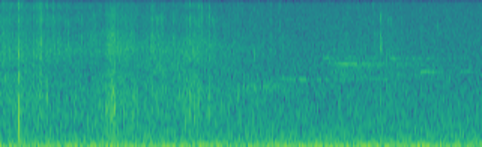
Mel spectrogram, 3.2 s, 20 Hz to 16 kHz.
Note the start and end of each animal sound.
[1.64, 3.21] Hermit Thrush (Catharus guttatus)

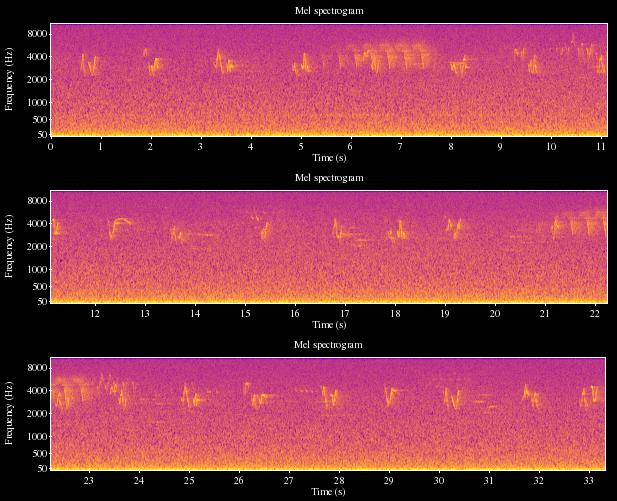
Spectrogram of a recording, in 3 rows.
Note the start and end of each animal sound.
[0.00, 13.84] Red-eyed Vireo (Vireo olivaceus)
[5.23, 7.80] Ovenbird (Seiurus aurocapilla)
[7.88, 8.49] Wood Thrush (Hylocichla mustelina)
[9.71, 11.07] Chestnut-sided Warbler (Setophaga pensylvanica)
[12.15, 12.93] Eastern Wood-Pewee (Contopus virens)
[13.70, 14.47] Wood Thrush (Hylocichla mustelina)
[14.99, 19.49] Red-eyed Vireo (Vireo olivaceus)
[16.82, 17.81] Wood Thrush (Hylocichla mustelina)
[20.00, 20.84] Wood Thrush (Hylocichla mustelina)
[20.96, 33.27] Red-eyed Vireo (Vireo olivaceus)
[21.26, 23.21] Ovenbird (Seiurus aurocapilla)
[22.71, 23.91] Chestnut-sided Warbler (Setophaga pensylvanica)
[23.77, 24.75] Wood Thrush (Hylocichla mustelina)
[26.91, 27.68] American Goldfinch (Spinus tristis)
[29.39, 30.61] Black-and-white Warbler (Mniotilta varia)
[30.50, 31.27] Wood Thrush (Hylocichla mustelina)

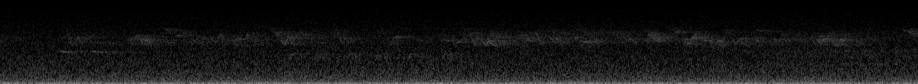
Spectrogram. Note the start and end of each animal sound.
[0.00, 9.18] Red-eyed Vireo (Vireo olivaceus)
[0.47, 1.39] Blue Jay (Cyanocitta cristata)
[2.71, 4.69] American Crow (Corvus brachyrhynchos)
[8.64, 9.18] Ovenbird (Seiurus aurocapilla)

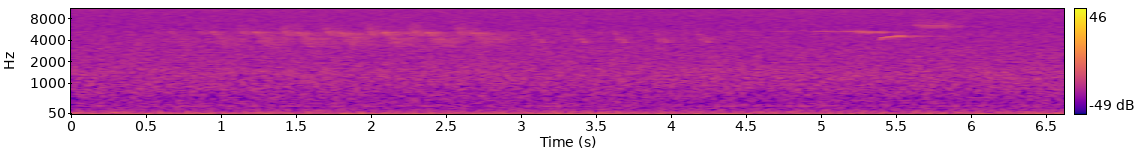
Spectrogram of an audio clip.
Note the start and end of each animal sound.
[0.54, 4.41] Ovenbird (Seiurus aurocapilla)
[4.45, 5.98] Black-throated Green Warbler (Setophaga virens)

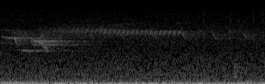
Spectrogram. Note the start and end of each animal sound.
[0.00, 0.99] Wood Thrush (Hylocichla mustelina)
[0.20, 0.58] Veery (Catharus fuscescens)
[0.21, 1.90] Pine Warbler (Setophaga pinus)

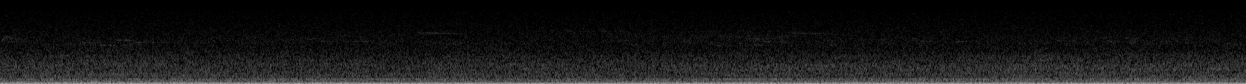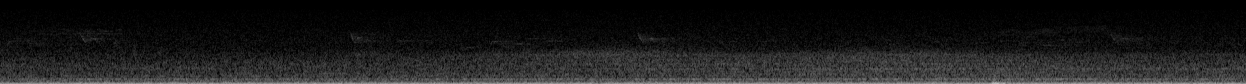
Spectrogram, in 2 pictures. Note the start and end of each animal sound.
[0.47, 1.60] Hermit Thrush (Catharus guttatus)
[13.21, 13.53] Blue-headed Vireo (Vireo solitarius)
[15.89, 16.20] Blue-headed Vireo (Vireo solitarius)
[16.98, 18.07] Hermit Thrush (Catharus guttatus)
[18.71, 19.08] Blue-headed Vireo (Vireo solitarius)
[22.37, 23.61] Northern Parula (Setophaga americana)
[23.51, 23.90] Blue-headed Vireo (Vireo solitarius)

